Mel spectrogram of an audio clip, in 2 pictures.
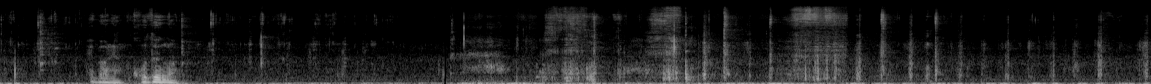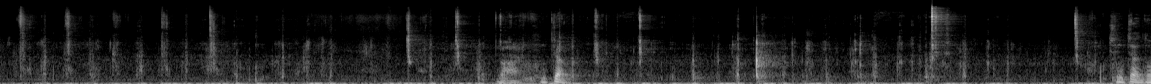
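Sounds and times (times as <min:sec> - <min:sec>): person chewing food: 0:00.0 - 0:00.9, 0:01.8 - 0:22.6
wet mouth clicks and smacks: 0:15.6 - 0:16.2.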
